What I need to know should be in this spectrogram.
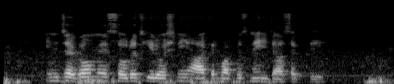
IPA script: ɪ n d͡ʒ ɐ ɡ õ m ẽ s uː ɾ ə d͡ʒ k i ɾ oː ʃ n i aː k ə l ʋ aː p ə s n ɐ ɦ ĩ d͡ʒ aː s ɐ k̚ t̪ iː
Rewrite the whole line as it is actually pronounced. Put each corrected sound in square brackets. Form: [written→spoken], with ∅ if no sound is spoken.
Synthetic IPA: ɪ n d͡ʒ ɐ ɡ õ m ẽ s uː ɾ ə d͡ʒ k i ɾ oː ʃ n i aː k ə [l→ɾ] ʋ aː p ə s n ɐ ɦ ĩ d͡ʒ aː s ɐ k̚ t̪ iː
